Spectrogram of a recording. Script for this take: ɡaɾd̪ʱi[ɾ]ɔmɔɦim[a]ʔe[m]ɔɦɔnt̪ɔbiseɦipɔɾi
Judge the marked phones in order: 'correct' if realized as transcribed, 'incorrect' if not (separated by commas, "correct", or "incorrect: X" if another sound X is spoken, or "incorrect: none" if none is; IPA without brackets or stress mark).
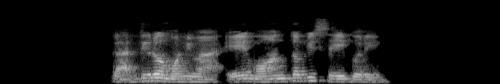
correct, correct, correct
